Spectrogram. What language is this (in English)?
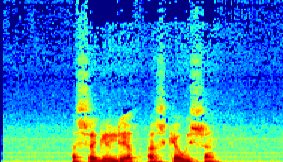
Kabyle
